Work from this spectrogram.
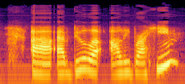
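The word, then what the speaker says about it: Abdullah Alebraheem: tonight is actually chatting with us from Kuwait abdullah al ibrahim did i pronounce it right did i get it yes dr.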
